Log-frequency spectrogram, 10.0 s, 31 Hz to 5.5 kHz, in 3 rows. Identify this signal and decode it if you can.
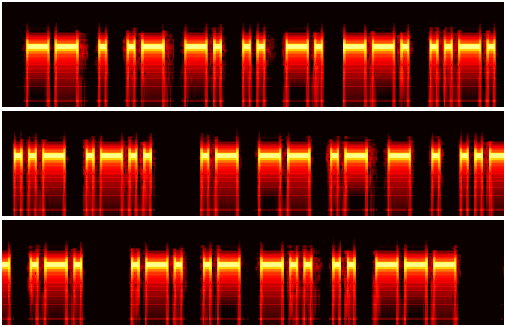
Morse code, heard as a keyed tone, about 25 wpm, 600 Hz. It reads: MEANINGFUL AMATEUR RADIO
